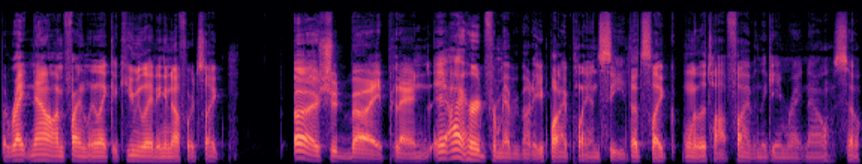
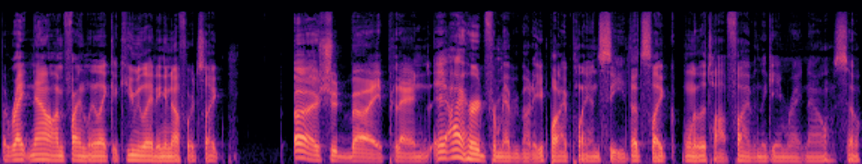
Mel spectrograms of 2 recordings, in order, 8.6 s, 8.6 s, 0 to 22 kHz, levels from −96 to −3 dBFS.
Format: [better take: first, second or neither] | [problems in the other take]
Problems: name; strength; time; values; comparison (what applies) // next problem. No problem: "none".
second | thin; somewhat; fading below 450 Hz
